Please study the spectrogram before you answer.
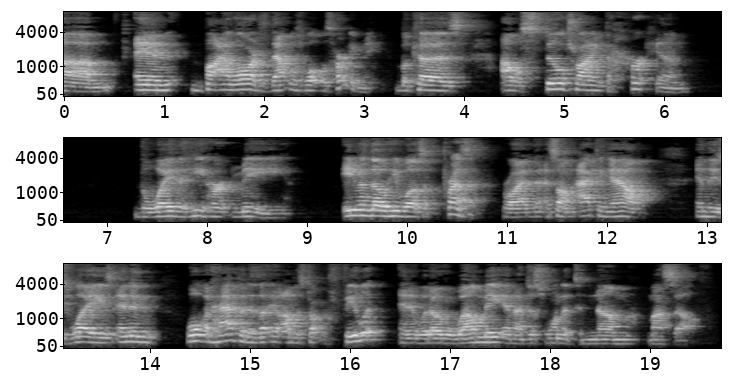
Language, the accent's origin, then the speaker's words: English; Atlanta, South Georgia, United States; we moved from South Georgia, little small town in South Georgia, to Atlanta, Georgia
